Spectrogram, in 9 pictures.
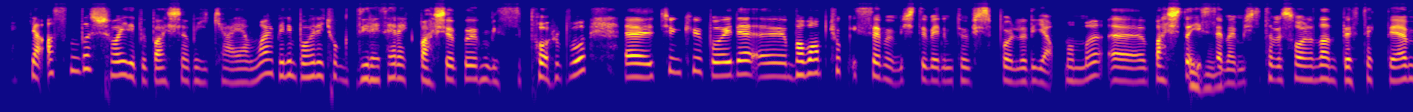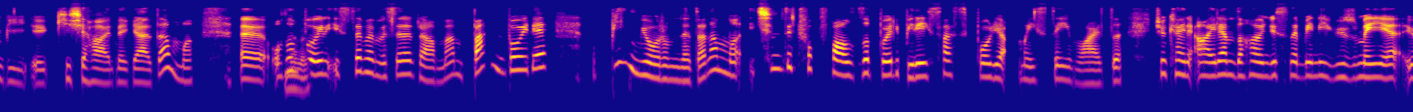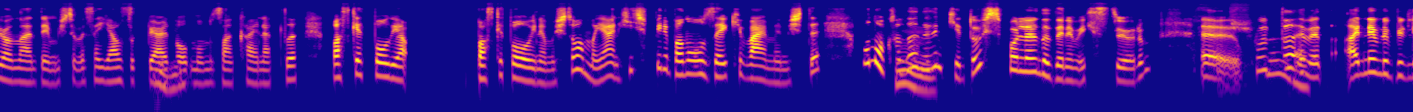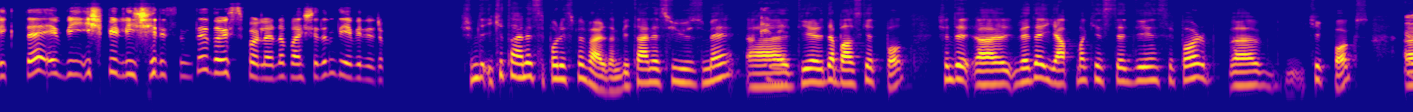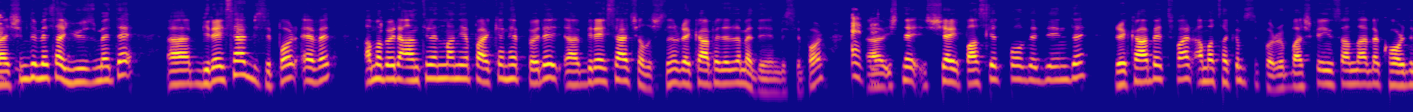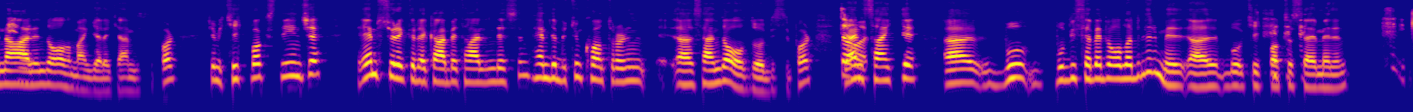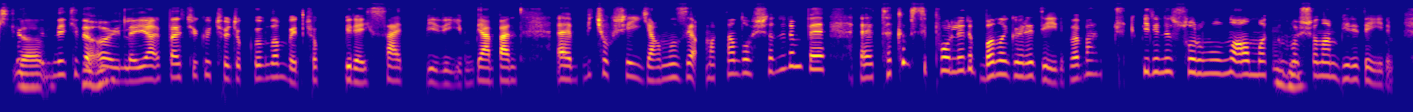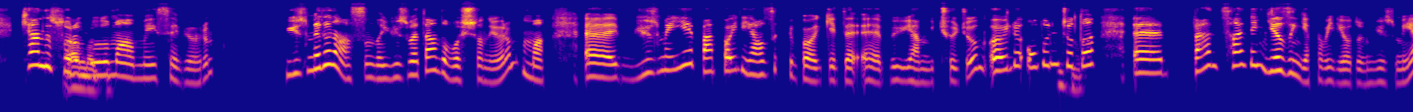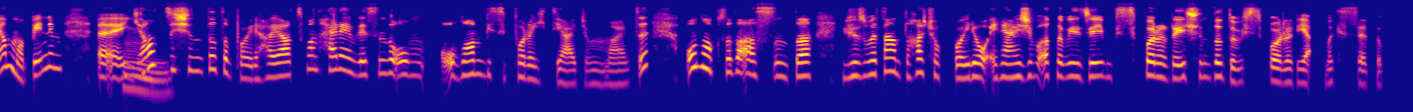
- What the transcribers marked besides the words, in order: other background noise; laughing while speaking: "spor"; laughing while speaking: "işbirliği içerisinde"; chuckle; tapping
- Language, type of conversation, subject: Turkish, podcast, Bıraktığın hangi hobiye yeniden başlamak isterdin?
